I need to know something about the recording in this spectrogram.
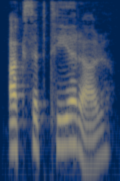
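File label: "accepterar", Swedish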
